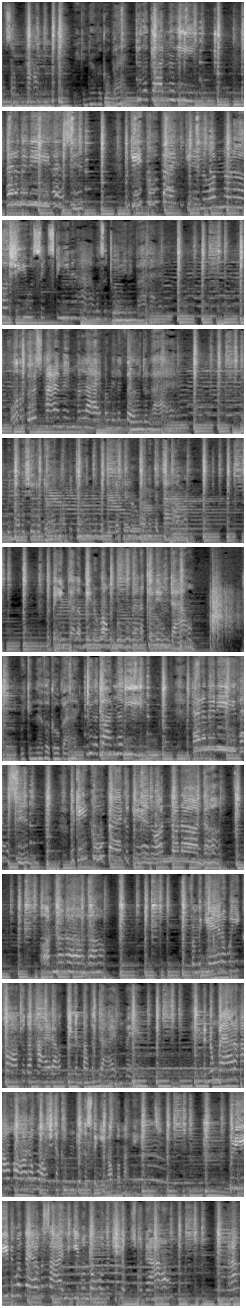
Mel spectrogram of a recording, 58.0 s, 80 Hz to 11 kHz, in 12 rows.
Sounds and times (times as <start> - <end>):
Music: 0.0 - 58.0.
